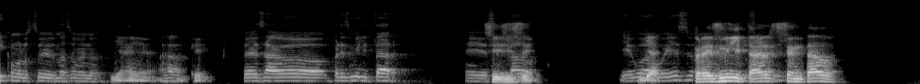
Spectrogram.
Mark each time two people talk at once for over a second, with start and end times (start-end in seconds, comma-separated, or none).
6.3-8.0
